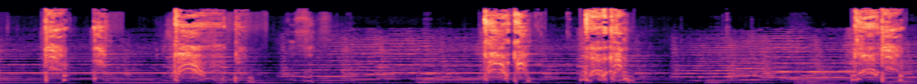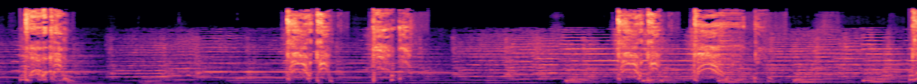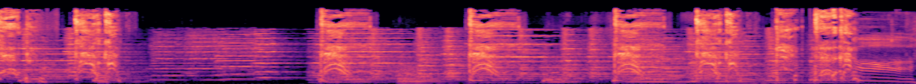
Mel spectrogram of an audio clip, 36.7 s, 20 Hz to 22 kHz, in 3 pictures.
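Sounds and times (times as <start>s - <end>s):
sustained tonal music: 0.0s - 36.6s
harsh coughing: 0.6s - 1.6s, 2.2s - 4.4s, 6.4s - 8.5s, 11.4s - 13.3s, 16.0s - 18.0s, 20.4s - 22.7s, 24.4s - 26.2s, 28.7s - 29.4s, 30.7s - 31.4s, 32.6s - 36.6s
throat clearing: 0.6s - 1.6s, 2.3s - 4.4s, 6.4s - 7.2s, 7.8s - 8.5s, 11.4s - 13.2s, 16.0s - 17.9s, 20.5s - 22.6s, 24.4s - 26.2s, 28.7s - 29.4s, 30.7s - 31.4s, 32.6s - 36.6s.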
